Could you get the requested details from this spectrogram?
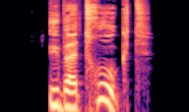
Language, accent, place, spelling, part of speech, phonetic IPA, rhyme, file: German, Germany, Berlin, übertrugt, verb, [ˌyːbɐˈtʁuːkt], -uːkt, De-übertrugt.ogg
- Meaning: second-person plural preterite of übertragen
